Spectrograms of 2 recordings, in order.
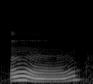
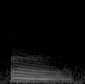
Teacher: to know that it's what's called a nasal sound that means I'm sealing off the airflow from the mouth and so the sound actually comes out of the nose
